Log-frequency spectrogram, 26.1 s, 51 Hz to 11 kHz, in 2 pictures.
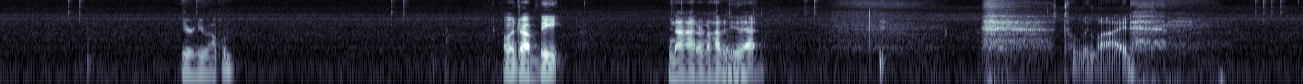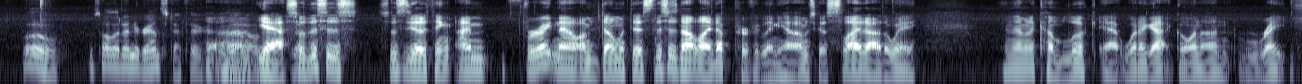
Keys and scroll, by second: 4.6 space, 19.3 m, 22.6 space.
